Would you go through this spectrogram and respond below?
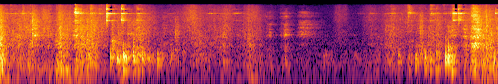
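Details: Whippet puppy being stirred up in play, giving short soft whimpering and growly vocal bursts amid rapid scuffling, tapping and rustling noises, with a quieter pause midway before the busy scrabbling resumes.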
